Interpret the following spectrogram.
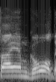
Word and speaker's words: Iamgold: genuine one and I'm wondering how do you pronounce I am gold am i pronouncing that correctly just like you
